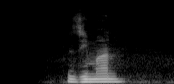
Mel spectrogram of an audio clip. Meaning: as much
- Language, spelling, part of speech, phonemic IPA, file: Assamese, যিমান, adverb, /zi.mɑn/, As-যিমান.ogg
